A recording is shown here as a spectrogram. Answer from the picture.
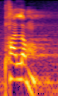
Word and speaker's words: phalam: Now there's a small difference in pronunciation. In Samskritam, it is phalam.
